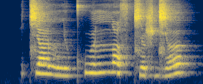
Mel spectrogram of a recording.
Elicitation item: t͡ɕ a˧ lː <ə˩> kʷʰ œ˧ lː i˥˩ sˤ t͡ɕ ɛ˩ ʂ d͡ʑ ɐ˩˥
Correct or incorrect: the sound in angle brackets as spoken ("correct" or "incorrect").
incorrect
